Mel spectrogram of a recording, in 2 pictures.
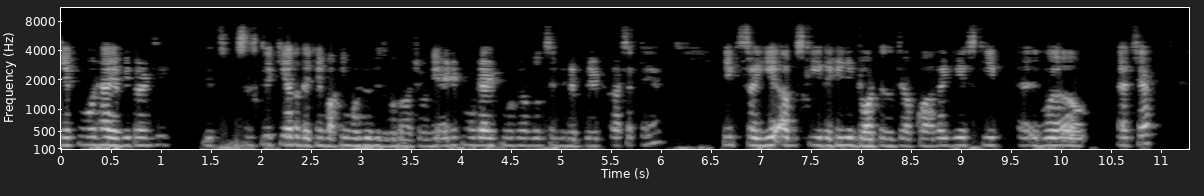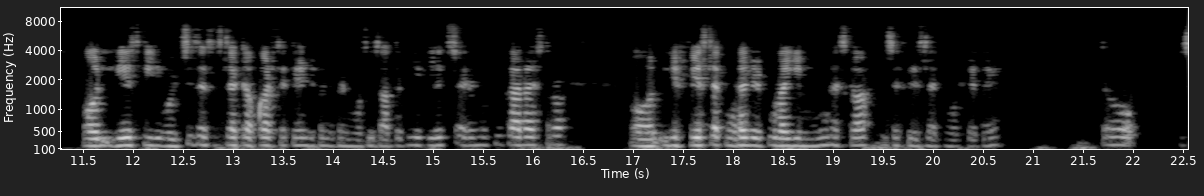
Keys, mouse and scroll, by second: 0.9 click, 2.7-4.4 drag, 5.6-7.5 middle drag, 7.5 scroll up 2, 8.6 click, 10.6-12.8 middle drag, 12.8 click, 15.1-17.7 middle drag, 17.7 click, 18.5 click, 19.1-22.5 middle drag.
